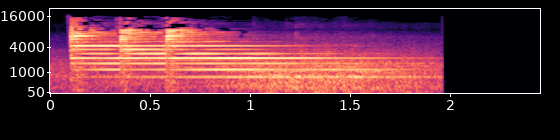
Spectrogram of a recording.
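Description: A bright bell-like chime, struck suddenly and left ringing with several steady tones that slowly fade, then cut off abruptly at the end.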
